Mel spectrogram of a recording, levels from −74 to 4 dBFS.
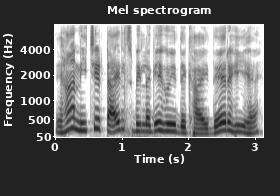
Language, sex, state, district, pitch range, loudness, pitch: Hindi, male, Jharkhand, Ranchi, 155-210 Hz, -13 LUFS, 190 Hz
